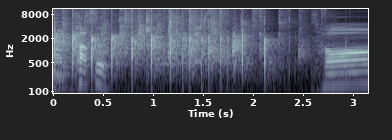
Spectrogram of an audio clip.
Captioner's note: A round of applause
